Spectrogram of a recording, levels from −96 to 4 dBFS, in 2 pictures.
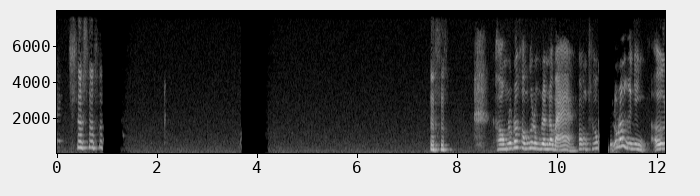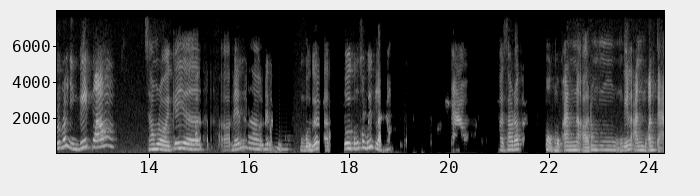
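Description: Speech suppressed in double talk at 0.91 s: the voice dips sharply, by roughly 40 dB for about 70 ms, likely because the echo canceller heard both sides at once and turned everything down together.

Background gated by the echo canceller from 1.25 to 1.38 s: the room sound drops by about 18 dB while the loudspeaker plays, then springs back once the canceller releases the microphone.

Other side's voice leaking through at 3.65 s: a faint scrap of a second voice, roughly 40 dB under the talker, likely loudspeaker echo the canceller failed to subtract. Right after it, from 3.69 to 4.22 s, the background is gated again, dipping as far as about 36 dB for around half a second.

From 10.8 to 11.23 s the leaking voice returns, roughly 25 dB below the talker. Across 10.85 to 11.19 s the talker's speech is suppressed in double talk, losing roughly 40 dB at its deepest over about 300 ms, likely the canceller clamping down on both voices.

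From 14.47 to 19.18 s the leak is much stronger, roughly 15 dB under the talker. Speech suppressed in double talk runs from 14.52 to 21.95 s, with cuts of roughly 40 dB adding up to about four seconds. The talker is turned down while the other side speaks, likely because the canceller cannot separate the two.

Throughout, the call microphone processing leaves nothing above 8 kHz, which fits a 16 kHz sample rate.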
